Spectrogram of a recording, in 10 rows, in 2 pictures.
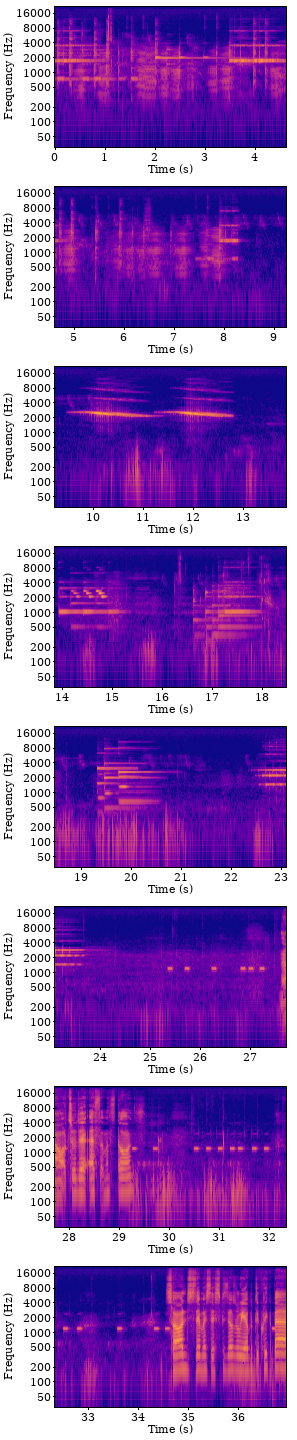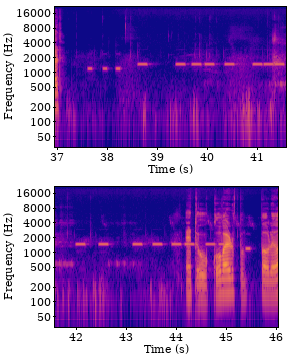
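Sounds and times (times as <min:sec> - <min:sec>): phone ringtone melody: 0:00.0 - 0:08.4, 0:14.0 - 0:15.8, 0:16.6 - 0:18.2, 0:19.3 - 0:20.9, 0:22.4 - 0:24.4, 0:25.2 - 0:35.0, 0:35.9 - 0:46.0
short beeps: 0:14.0 - 0:15.4, 0:25.4 - 0:29.9, 0:30.5 - 0:33.0, 0:33.6 - 0:34.9, 0:36.0 - 0:45.6.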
